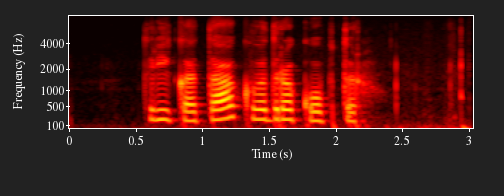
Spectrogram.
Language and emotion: Russian, neutral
